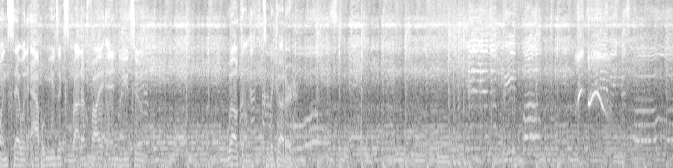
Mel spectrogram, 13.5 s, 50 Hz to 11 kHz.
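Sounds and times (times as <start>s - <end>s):
loud busy music: 0.0s - 13.4s
speech: 0.1s - 7.1s, 8.0s - 8.2s
human wolf whistle: 11.5s - 12.4s.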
